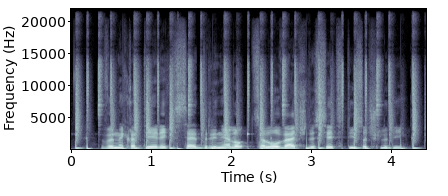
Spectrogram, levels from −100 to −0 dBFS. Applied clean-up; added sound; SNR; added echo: none; Drum kit; 6 dB; none.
